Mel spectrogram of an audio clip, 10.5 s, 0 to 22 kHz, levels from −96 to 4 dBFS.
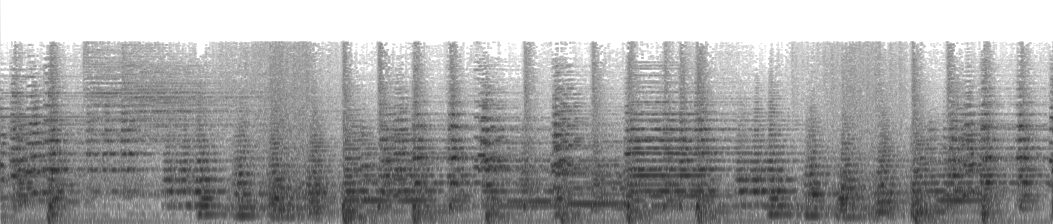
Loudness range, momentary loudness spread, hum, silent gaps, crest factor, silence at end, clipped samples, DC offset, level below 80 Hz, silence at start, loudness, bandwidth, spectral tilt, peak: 2 LU; 6 LU; none; none; 18 dB; 0 s; under 0.1%; under 0.1%; -36 dBFS; 0 s; -19 LUFS; 11.5 kHz; -5.5 dB/octave; 0 dBFS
